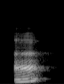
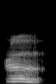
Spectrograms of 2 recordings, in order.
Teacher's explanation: Hamzah di sini bawah. A tenggorokan bawah. Ain tenggorokan tengah.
